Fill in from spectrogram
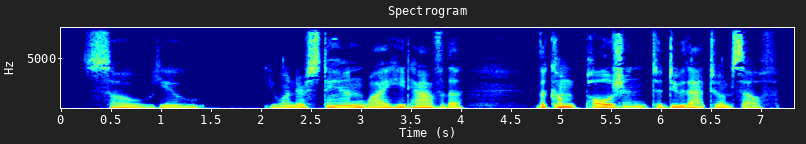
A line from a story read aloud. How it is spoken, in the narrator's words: I groan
